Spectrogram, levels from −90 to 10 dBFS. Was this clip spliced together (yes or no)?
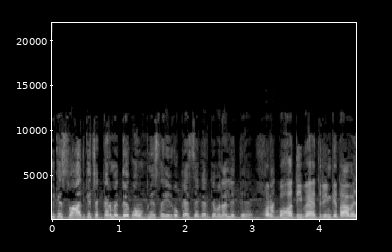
yes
